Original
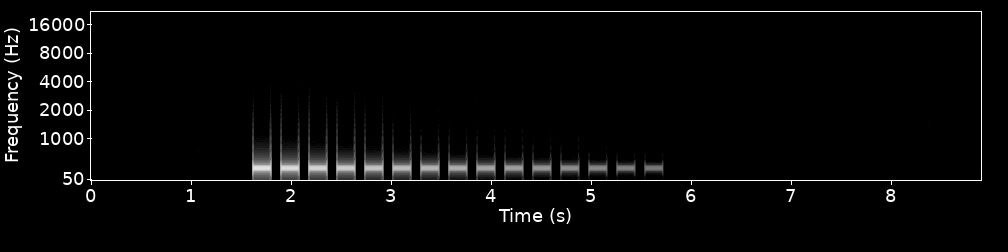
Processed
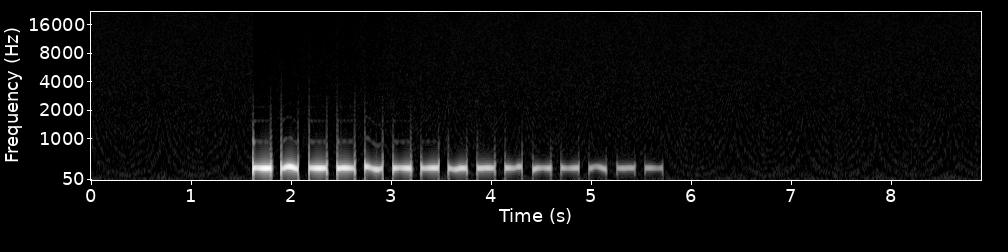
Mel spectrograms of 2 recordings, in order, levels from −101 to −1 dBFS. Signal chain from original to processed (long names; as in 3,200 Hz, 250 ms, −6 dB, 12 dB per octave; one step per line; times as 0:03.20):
low-shelf EQ 270 Hz +8 dB
in parallel at +2 dB: downward compressor, threshold −27 dBFS, peak gain reduction 14.5 dB
on the sum: flanger 1.4 Hz, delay 0.8 ms, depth 6.2 ms, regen +15%
wow of a warped record 78 rpm, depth 160 cents
level +5.5 dB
